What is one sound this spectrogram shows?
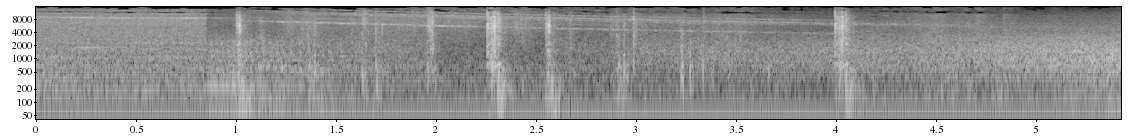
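Footsteps tap on concrete.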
